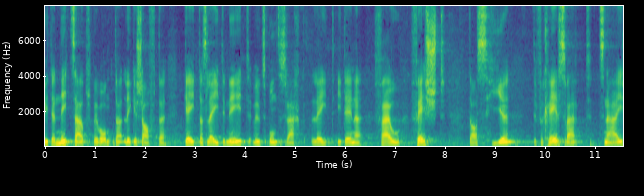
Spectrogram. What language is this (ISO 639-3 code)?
gsw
